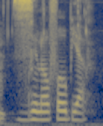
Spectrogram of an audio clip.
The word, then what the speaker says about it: xenophobia: The X is pronounced as Z. Mm-hmm. Xenophobia.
